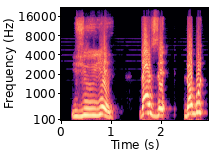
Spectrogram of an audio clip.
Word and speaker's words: Juillet: Juillet. Juillet. That's the double L. In the middle, we pronounce the double L.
